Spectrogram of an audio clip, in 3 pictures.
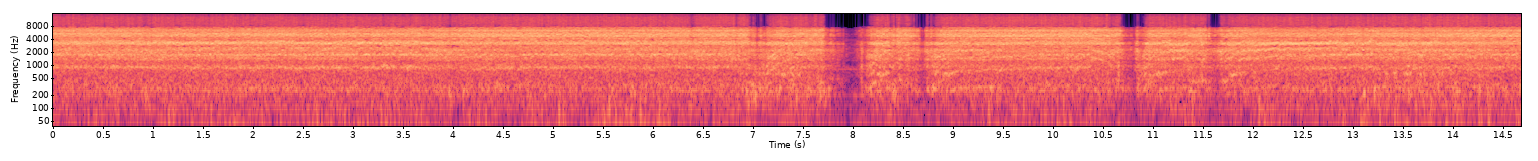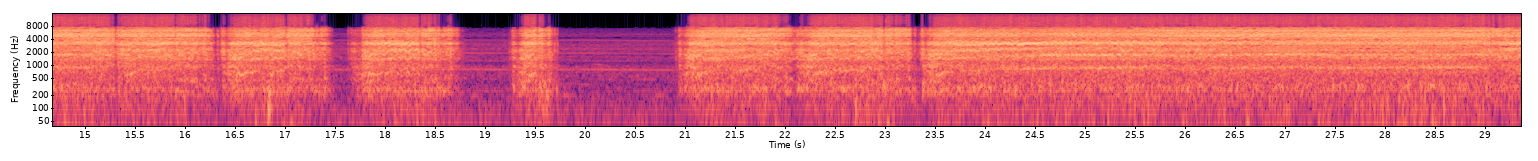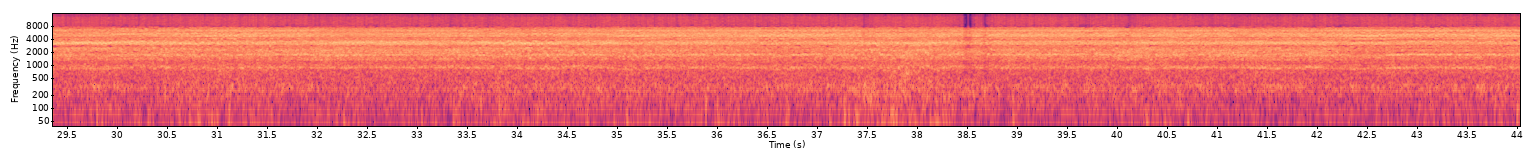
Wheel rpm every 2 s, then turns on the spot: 220, 210, 220, 160, 90, 130, 190, 180, 80, 50, 60, 120, 200, 220, 210, 220, 230, 220, 230, 230, 230, 220.
none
